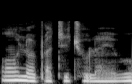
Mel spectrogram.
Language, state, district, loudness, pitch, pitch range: Idu Mishmi, Arunachal Pradesh, Lower Dibang Valley, -13 LUFS, 160 Hz, 155-170 Hz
